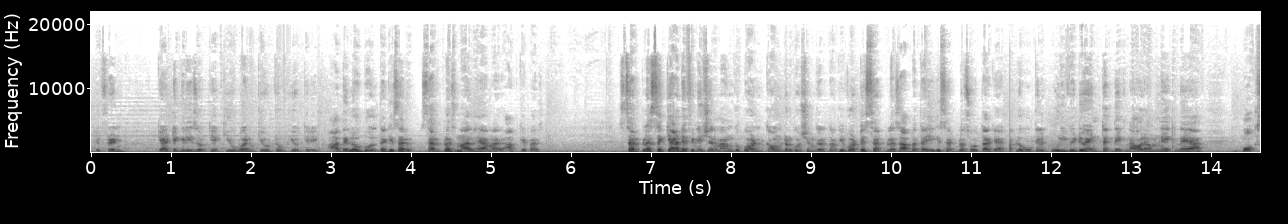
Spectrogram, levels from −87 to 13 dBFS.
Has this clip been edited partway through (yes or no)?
yes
